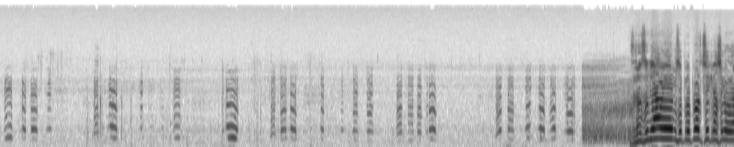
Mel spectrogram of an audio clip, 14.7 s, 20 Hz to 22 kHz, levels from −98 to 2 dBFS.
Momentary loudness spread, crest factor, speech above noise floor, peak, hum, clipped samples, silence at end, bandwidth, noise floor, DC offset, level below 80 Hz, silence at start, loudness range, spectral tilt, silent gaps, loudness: 30 LU; 22 dB; 44 dB; -2 dBFS; none; under 0.1%; 0 s; 18 kHz; -59 dBFS; under 0.1%; -60 dBFS; 0.15 s; 28 LU; -3.5 dB/octave; none; -17 LUFS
